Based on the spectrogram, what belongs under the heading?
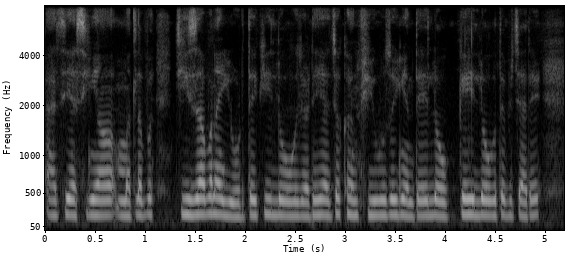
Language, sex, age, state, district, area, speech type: Dogri, female, 18-30, Jammu and Kashmir, Samba, rural, spontaneous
